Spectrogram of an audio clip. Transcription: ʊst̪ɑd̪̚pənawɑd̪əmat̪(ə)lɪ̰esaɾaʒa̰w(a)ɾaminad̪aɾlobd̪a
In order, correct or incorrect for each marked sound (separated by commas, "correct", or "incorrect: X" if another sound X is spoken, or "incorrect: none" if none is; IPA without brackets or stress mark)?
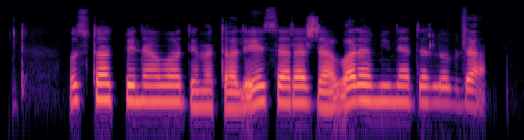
incorrect: ɑ, correct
